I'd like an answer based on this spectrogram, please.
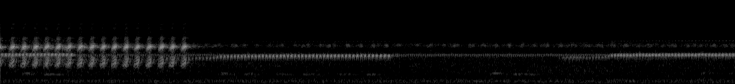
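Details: Short run of rapid tree frog croaks in a north-east Italian pond on an April night, lasting two seconds before giving way to the steady, buzzing trill of mole crickets.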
